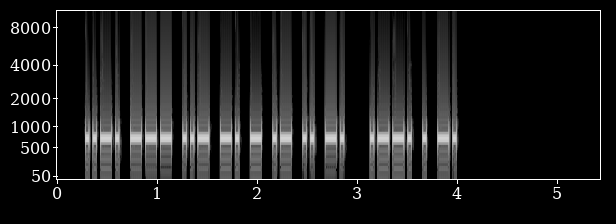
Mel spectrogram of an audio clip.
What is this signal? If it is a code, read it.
Morse code, heard as a keyed tone, about 32 wpm, 700 Hz. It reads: FOUNTAIN PEN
